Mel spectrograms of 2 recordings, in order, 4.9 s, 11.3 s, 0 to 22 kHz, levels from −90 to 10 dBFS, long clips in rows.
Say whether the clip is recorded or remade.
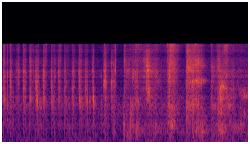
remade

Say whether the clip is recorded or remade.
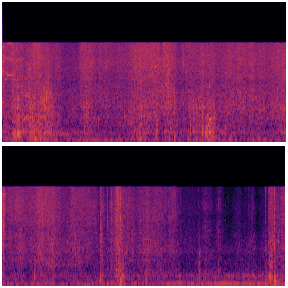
recorded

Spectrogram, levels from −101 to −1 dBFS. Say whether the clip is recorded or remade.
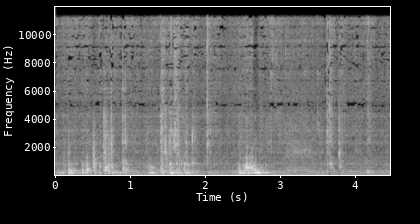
remade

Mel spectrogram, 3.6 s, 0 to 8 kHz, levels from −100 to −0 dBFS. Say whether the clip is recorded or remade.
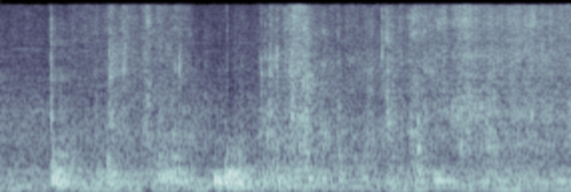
recorded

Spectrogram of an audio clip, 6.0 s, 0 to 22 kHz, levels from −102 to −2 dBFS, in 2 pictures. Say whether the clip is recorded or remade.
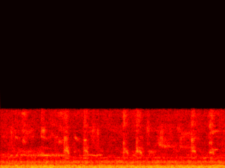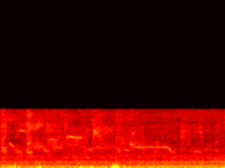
remade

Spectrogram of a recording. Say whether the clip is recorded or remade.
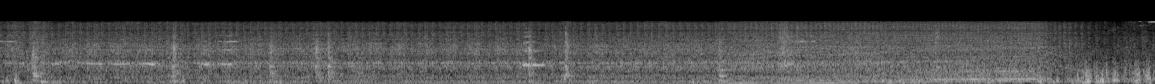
recorded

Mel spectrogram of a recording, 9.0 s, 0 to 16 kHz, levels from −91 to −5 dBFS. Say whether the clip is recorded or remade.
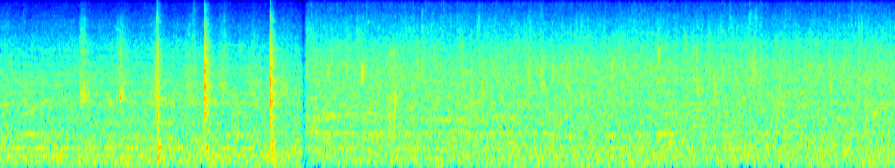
recorded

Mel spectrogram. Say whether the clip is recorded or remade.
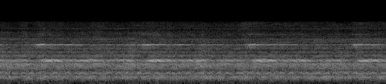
remade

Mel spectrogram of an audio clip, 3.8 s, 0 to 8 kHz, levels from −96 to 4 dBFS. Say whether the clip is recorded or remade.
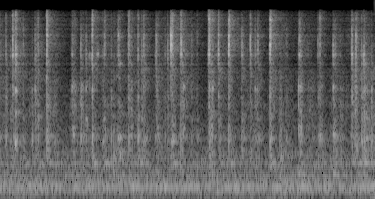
remade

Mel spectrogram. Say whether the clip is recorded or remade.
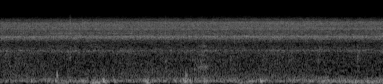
recorded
